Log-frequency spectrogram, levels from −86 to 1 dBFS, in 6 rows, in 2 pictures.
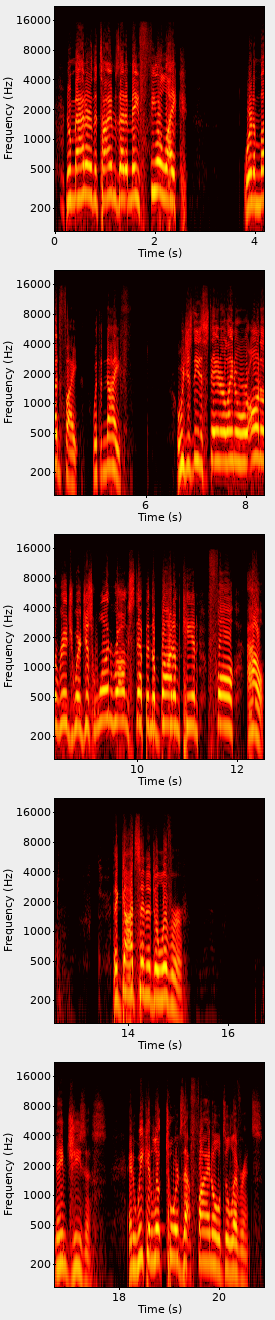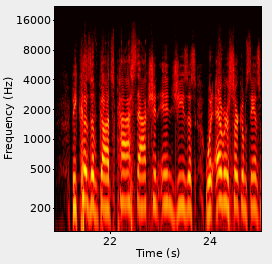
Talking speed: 160 wpm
